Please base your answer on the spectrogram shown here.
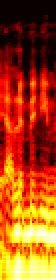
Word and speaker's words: aluminium: steel and iron cement aluminium by the way aluminium is the correct pronunciation production i was going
